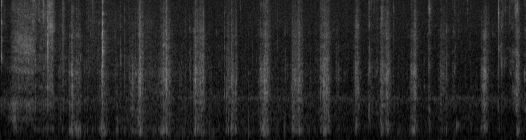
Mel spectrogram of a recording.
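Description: Close-up chewing of a mouthful of Hostess Donettes powdered mini-donut cereal in milk: a steady run of crunches, about three every two seconds.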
